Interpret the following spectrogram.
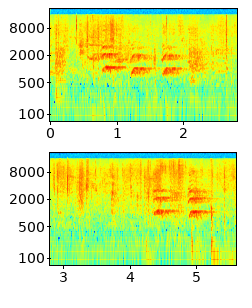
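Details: Several Patterdale Terrier puppies at evening rat work in a puppy pen give short, sharp, high-pitched yips, three in quick succession early on and two more near the close, with scuffling and thumps between.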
